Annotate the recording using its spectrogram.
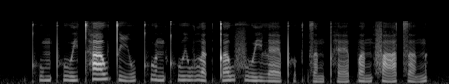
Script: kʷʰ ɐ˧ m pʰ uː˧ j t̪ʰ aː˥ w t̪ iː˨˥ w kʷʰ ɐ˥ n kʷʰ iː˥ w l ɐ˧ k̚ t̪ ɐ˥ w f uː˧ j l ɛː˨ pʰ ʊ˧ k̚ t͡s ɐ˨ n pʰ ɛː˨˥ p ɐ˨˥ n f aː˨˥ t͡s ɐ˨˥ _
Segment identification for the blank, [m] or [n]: n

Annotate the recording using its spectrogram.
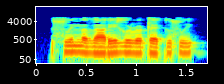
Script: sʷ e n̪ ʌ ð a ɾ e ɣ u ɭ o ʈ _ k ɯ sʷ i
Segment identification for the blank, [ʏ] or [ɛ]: ɛ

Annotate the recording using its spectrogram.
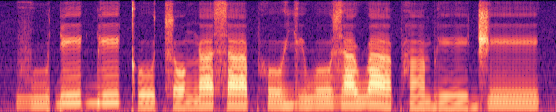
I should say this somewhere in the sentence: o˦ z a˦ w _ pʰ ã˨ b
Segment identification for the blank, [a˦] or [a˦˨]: a˦˨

